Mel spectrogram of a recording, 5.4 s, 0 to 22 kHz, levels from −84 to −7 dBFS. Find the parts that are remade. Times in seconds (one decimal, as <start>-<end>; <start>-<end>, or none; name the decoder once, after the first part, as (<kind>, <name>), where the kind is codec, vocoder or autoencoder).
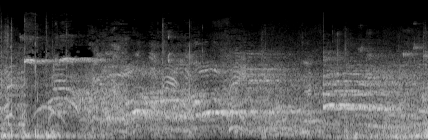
0.7-1.8 (vocoder, BigVGAN v2)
